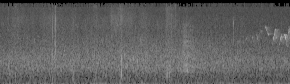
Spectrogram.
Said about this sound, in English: Hearing something distant calling, something loud. The sound of the river is kind of drowning it out a bit.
